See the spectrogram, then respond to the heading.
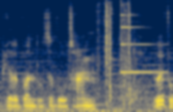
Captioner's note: stock Cash Register Sound effect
